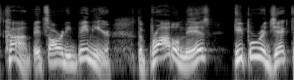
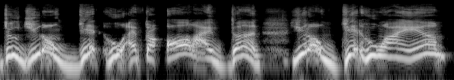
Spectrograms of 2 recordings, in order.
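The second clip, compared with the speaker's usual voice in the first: incredulous Jesus; 6 semitones higher than usual. Retold or imitated. Christ voiced, exasperated.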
